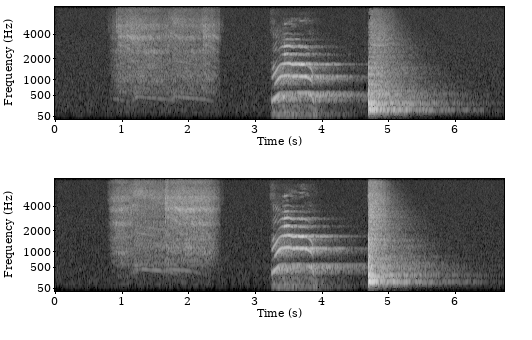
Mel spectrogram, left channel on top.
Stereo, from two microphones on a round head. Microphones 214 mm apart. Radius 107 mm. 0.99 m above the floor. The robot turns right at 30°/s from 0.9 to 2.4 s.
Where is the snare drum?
70° right (ahead or behind), 1.0 m.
